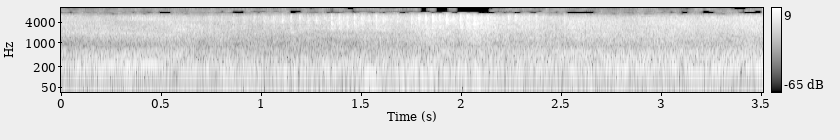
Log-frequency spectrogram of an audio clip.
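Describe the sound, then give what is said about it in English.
Racing 250cc two-stroke engines in an amateur-class race make a loud, continuous droning roar that holds steady throughout, with no voices. “This is the amateur class. The engines are 250cc, two strokes”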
